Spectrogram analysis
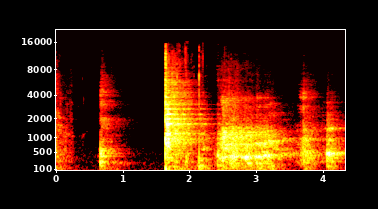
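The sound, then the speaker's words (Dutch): A single sharp crack of an egg being smashed against a bowl on the floor, with a brief ceramic ring, followed by a few seconds of rustling, messy sounds. “Het ei is kapot.”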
